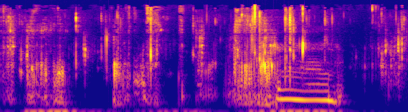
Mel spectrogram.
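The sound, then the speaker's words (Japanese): Quiet chewing of food, with wet, crunchy mouth sounds in several short bursts, ending with a brief voiced tone. “お口でも、たくさんもぐもぐ。”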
